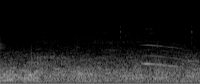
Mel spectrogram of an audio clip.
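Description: Jet planes roar high overhead.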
